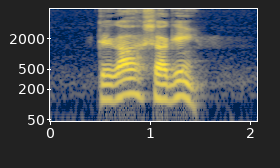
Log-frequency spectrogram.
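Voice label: "digasvgi", Cherokee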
